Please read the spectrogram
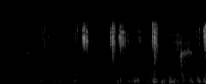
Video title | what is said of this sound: Tackle Fridays #9 | when you really flick it to throw it, you can hear it click just before you throw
